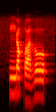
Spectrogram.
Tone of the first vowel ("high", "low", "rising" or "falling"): high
